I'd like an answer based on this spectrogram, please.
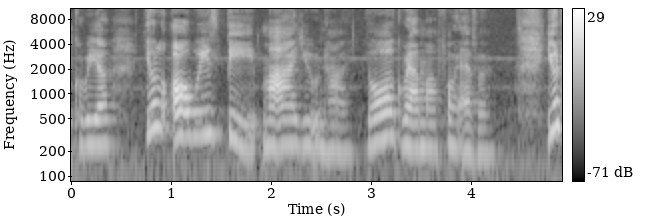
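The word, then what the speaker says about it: Unhei: Kim and then turned to Joey she nodded slowly yes it's pronounced eun-hye and it means grace mr.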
